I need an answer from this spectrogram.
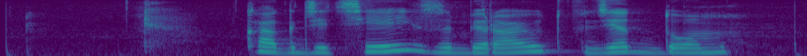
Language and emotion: Russian, neutral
